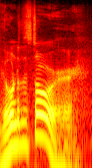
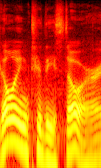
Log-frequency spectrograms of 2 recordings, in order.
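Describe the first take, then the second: First: The T sounds are dropped. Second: The T sounds are clearly pronounced. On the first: The speaker calls it right. "People don't say T's in Georgia" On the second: The speaker calls it wrong. "It is not"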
